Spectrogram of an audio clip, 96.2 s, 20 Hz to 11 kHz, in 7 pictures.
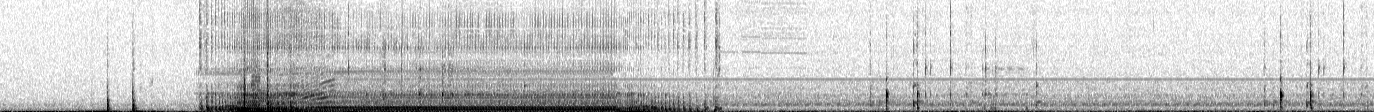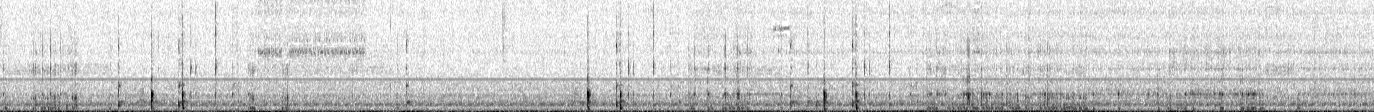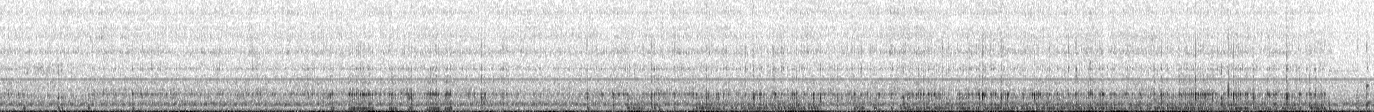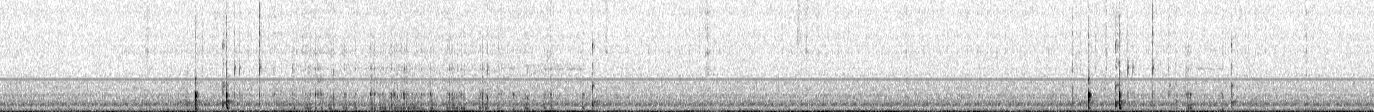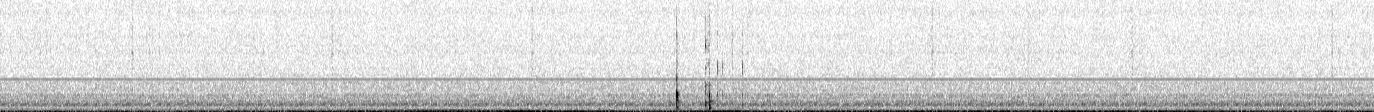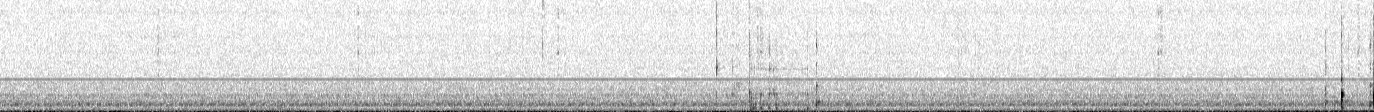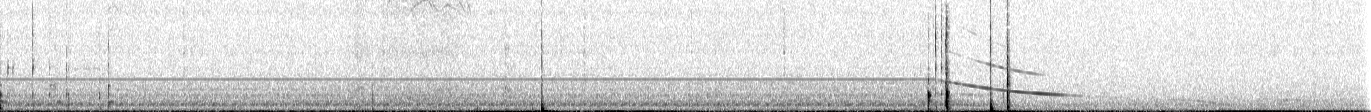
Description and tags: All those sounds are actually made by an Acer Aspire 3000.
